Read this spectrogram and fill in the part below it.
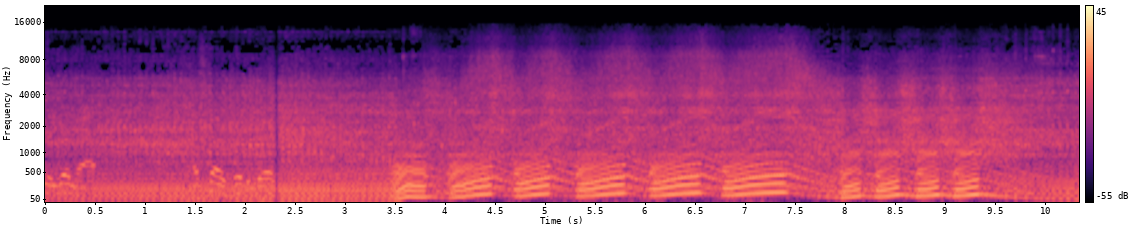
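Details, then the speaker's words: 2011 Stihl FS55R trimmer, 27.2cc two-stroke, nine years old, last run November 2019, started on choke and primer bulb; about a dozen crisp throttle blips revving up and dropping back cleanly; normal running. "all right mr. Steele that one's really good"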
